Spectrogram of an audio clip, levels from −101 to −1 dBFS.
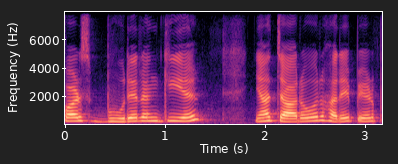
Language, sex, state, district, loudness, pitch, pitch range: Hindi, female, Bihar, Kishanganj, -16 LUFS, 245 Hz, 225-255 Hz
